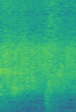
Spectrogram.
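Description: Eggs fry in a hot pan with a steady, close sizzle and crackle of oil, continuous and fairly loud over a brief moment, no voices.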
